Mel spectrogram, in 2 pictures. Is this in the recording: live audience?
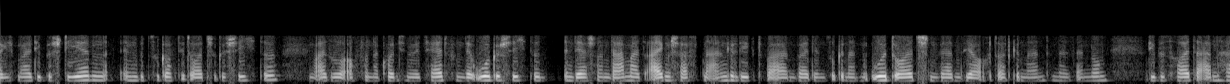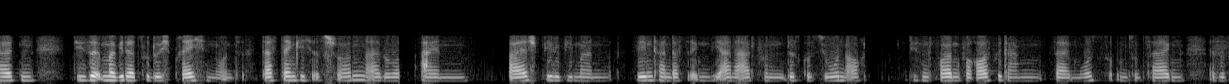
no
